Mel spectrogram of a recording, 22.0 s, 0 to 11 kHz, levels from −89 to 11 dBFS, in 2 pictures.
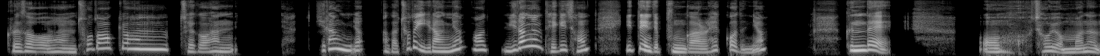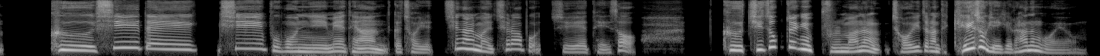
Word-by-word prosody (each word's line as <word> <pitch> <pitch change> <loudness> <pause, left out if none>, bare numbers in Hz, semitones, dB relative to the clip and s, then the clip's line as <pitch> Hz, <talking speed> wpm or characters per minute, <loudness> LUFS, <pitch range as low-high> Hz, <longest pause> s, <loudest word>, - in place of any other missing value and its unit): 그래서 190 -4 -5
한 165 -2 -5
초등학교 330 - -3
한 290 -2 +3
제가 175 -2 -6
한 180 0 -5 0.9
1 - - -7
학년? 260 -7 +2 0.2
아 190 - -9
그러니까 165 - -7
초등 325 - 0
1 195 -3 0
학년? 190 +9 +1
아 260 0 -1 0.2
1 205 +5 -1
학년 440 +3 +5
되기 255 - -2
전? 240 +4 -2 0.3
이때 245 +3 +4
인제 205 -6 +6
분가를 165 -3 -2
했거든요. 240 - -4 0.8
근데 240 +2 +5 0.9
어 170 0 0 0.3
저희 205 0 -3
엄마는 160 +4 -4 0.5
그 250 -3 +3
시댁 305 - +3 0.2
시부모님에 195 - 0
대한 170 -2 -1
그러니까 140 +4 -6
저희 150 -4 -8
친할머니 295 - +1
친할아버지에 170 - -7
대해서 145 +11 -7 0.9
그 245 -3 +3
지속적인 370 -1 +4
불만을 185 -3 -1
저희들한테 195 -1 -3
계속 335 - +8
얘기를 155 0 -5
하는 230 +1 +1
거예요. 130 -3 -15
210 Hz, 275 characters per minute, -23 LUFS, 170-285 Hz, 0.9 s, 계속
